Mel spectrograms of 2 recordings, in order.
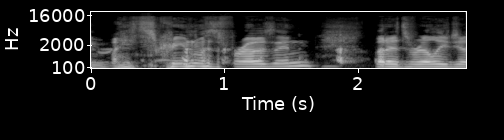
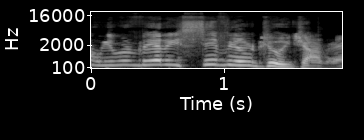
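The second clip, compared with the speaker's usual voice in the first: fake British accent, higher; 9 semitones higher than usual. Voicing a Civil War soldier in a put-on British accent. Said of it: "a British".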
